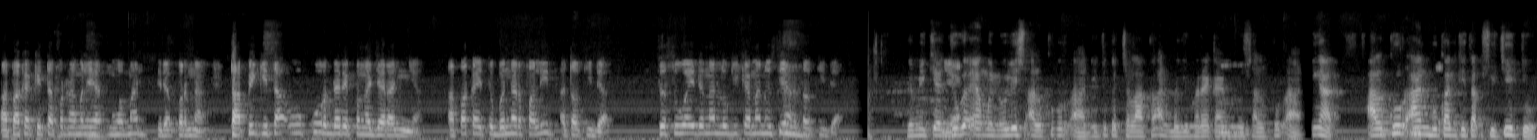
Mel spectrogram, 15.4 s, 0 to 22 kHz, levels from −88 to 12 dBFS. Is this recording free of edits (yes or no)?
no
